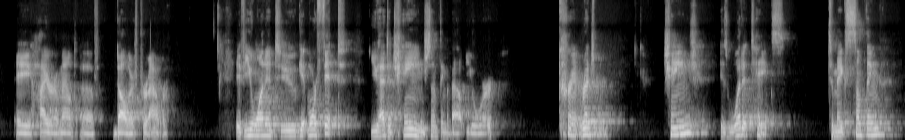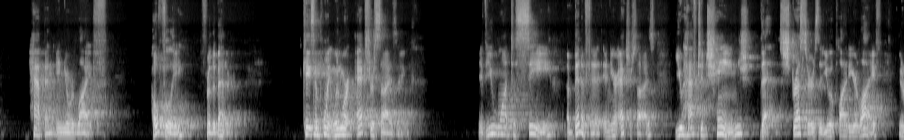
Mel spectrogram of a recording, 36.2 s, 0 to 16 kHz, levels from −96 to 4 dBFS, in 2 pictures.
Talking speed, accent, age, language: 115 wpm, American, 20-39, English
